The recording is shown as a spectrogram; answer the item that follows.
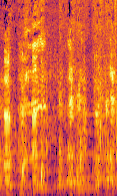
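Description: A pig grunts and snorts repeatedly in short, irregular bursts, fairly close.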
